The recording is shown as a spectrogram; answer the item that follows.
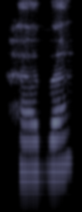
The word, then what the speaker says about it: هذا: Oh, so hadha is pronounced hadha, but is written without the first alif.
